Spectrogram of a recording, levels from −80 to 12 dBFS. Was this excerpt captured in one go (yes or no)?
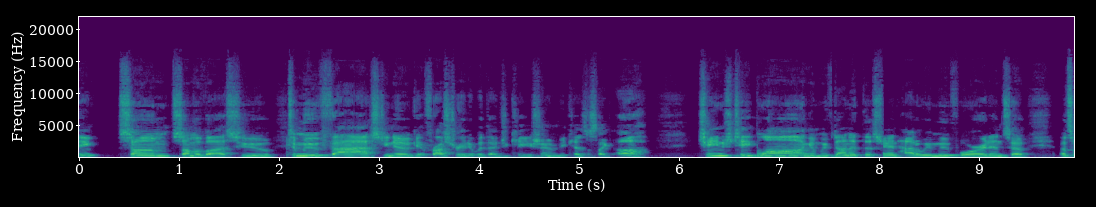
no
